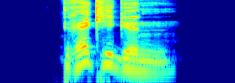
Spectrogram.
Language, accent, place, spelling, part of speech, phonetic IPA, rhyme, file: German, Germany, Berlin, dreckigen, adjective, [ˈdʁɛkɪɡn̩], -ɛkɪɡn̩, De-dreckigen.ogg
- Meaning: inflection of dreckig: 1. strong genitive masculine/neuter singular 2. weak/mixed genitive/dative all-gender singular 3. strong/weak/mixed accusative masculine singular 4. strong dative plural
